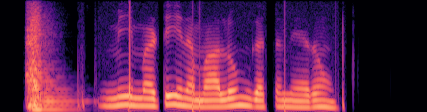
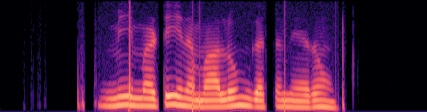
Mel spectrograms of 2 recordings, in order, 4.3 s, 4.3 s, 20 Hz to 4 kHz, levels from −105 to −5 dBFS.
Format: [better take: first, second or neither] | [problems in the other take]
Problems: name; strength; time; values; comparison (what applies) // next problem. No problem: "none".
second | noise reduction (neural mask model RNNoise)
